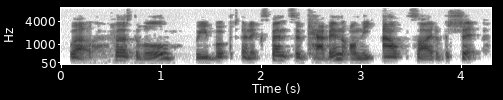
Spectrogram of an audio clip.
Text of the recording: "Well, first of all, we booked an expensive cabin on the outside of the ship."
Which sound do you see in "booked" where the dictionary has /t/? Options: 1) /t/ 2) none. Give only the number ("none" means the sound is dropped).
1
